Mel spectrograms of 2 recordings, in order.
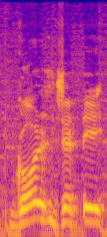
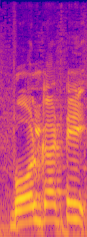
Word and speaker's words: ബോൾഗാട്ടി: ബോൾഗാട്ടി എന്ന പേരിന് പിന്നിൽ അറബി വ്യാപാരികൾ ഗോൾ ജട്ടി എന്ന് വിളിച്ചിരുന്ന ദ്വീപ് ഡച്ചുകാരുടെ ഉച്ചാരണത്തിൽ ബോൾഗാട്ടി എന്നായി മാറി.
